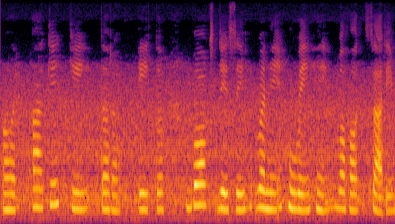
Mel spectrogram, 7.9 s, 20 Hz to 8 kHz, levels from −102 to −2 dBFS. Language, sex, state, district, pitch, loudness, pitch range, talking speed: Hindi, female, Madhya Pradesh, Dhar, 225 Hz, -17 LUFS, 215-250 Hz, 90 wpm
